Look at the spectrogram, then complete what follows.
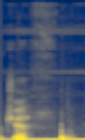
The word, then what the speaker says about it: GIF: don't care if you say it's gif or jeff i'm gonna say it the way i want to say it that's true i guess i said that the wrong way around yeah wait what jeff is the one that's correct right well drift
